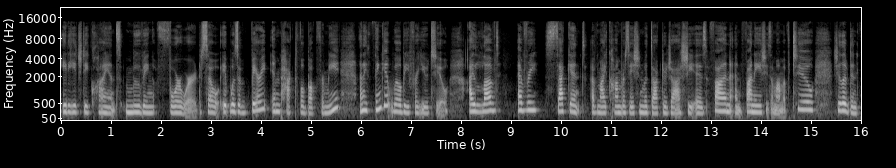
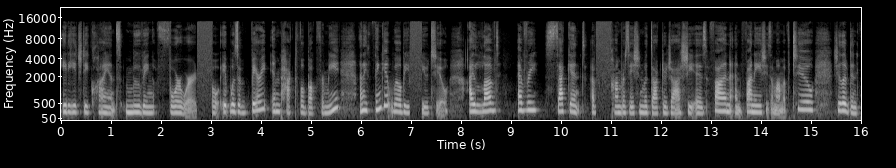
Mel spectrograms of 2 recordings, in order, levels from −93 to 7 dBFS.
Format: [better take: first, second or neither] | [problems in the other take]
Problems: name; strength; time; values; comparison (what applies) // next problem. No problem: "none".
first | audio cutting out; filled with static; at 2.5 s, at 7 s and at 11 s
